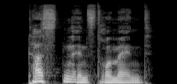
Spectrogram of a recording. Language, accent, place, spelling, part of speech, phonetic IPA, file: German, Germany, Berlin, Tasteninstrument, noun, [ˈtastn̩ʔɪnstʁuˌmɛnt], De-Tasteninstrument.ogg
- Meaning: keyboard (any musical instrument played by touching)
